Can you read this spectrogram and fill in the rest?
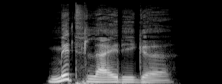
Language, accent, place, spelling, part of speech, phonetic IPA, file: German, Germany, Berlin, mitleidige, adjective, [ˈmɪtˌlaɪ̯dɪɡə], De-mitleidige.ogg
- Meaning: inflection of mitleidig: 1. strong/mixed nominative/accusative feminine singular 2. strong nominative/accusative plural 3. weak nominative all-gender singular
